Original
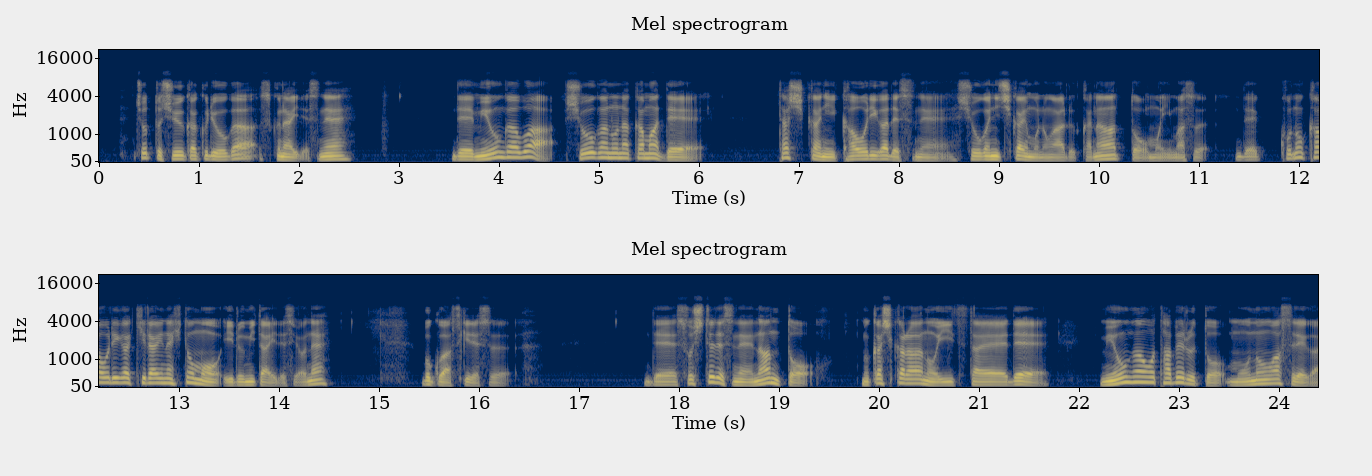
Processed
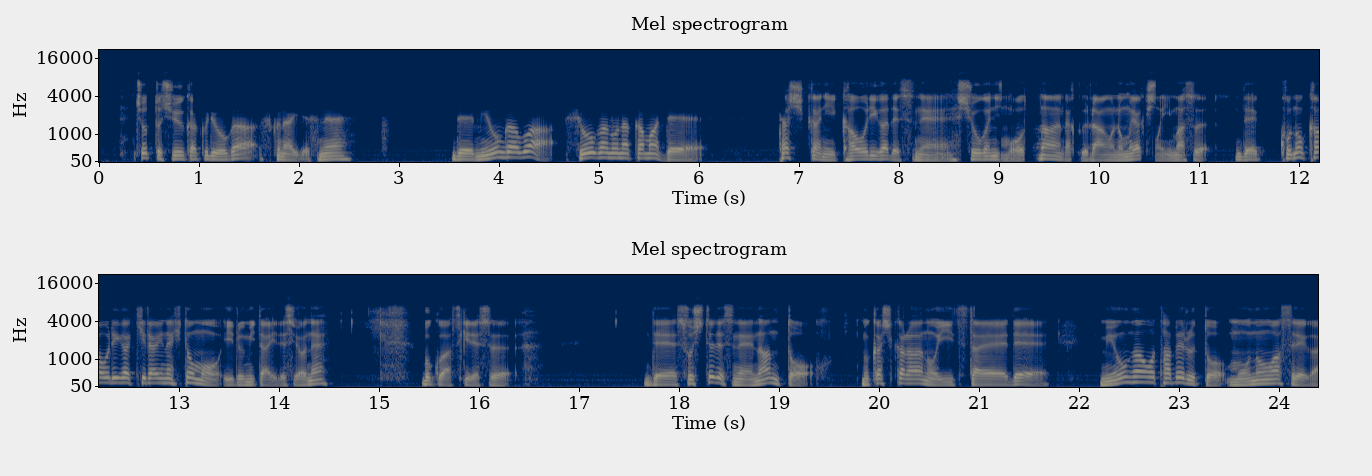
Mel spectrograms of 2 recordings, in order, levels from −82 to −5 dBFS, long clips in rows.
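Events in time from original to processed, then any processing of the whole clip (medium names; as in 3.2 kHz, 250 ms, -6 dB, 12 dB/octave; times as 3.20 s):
0.93–6.86 s: steep low-pass 1.8 kHz 72 dB/octave
9.02–10.56 s: reverse
13.88–15.54 s: treble shelf 5.6 kHz +9.5 dB
whole clip: peaking EQ 190 Hz -13 dB 0.73 oct; compression 10:1, threshold -36 dBFS; trim +1 dB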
